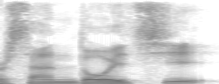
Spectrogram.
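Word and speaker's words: サンドイッチ: Sandwich or sandoichi is the way this is pronounced.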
